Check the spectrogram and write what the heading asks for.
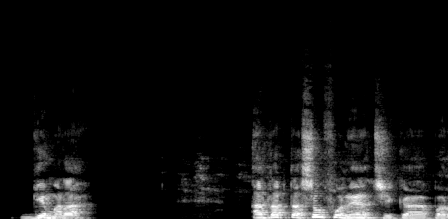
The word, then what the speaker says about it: Gemara: A pronúncia Kabbalah, com a última sílaba tônica, vem da sua origem hebraica, que também tem o acento tônico na última sílaba. Assim também Mishnah, Gemara.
